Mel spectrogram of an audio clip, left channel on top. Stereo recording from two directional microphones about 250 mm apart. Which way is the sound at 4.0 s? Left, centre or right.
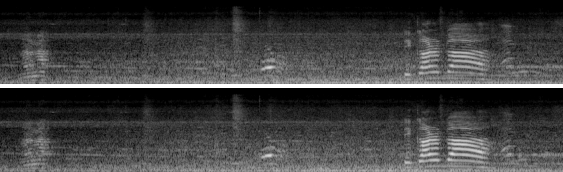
Centre.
